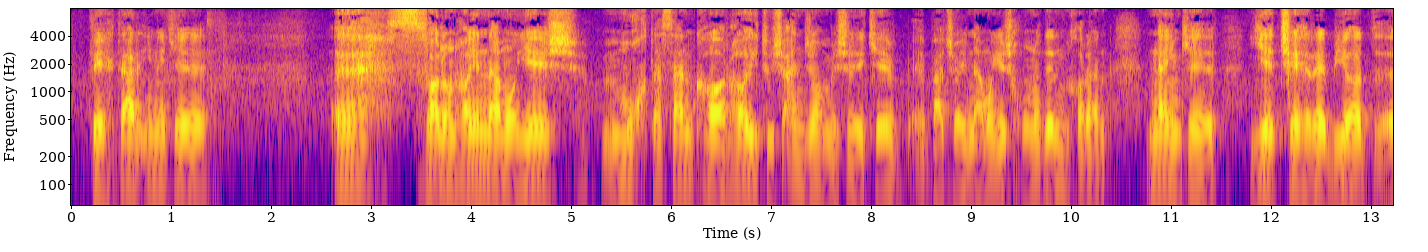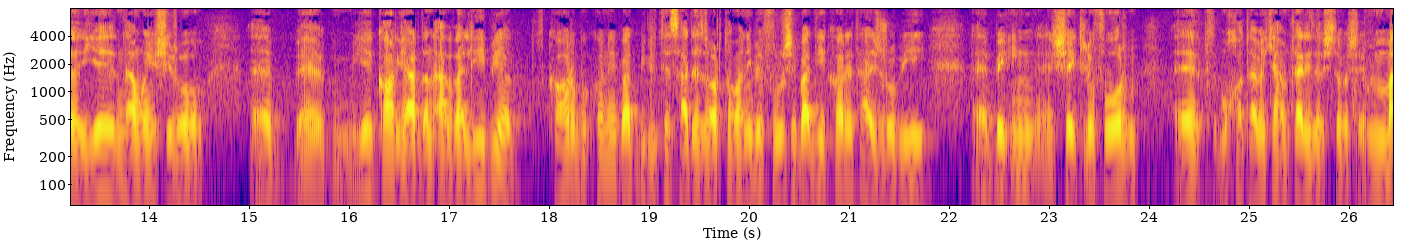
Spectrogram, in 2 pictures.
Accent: Iran; دقیقا ما چون ایرانی هستیم

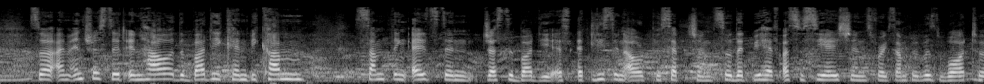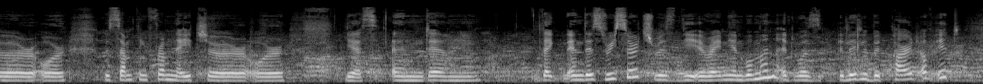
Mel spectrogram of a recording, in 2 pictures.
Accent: Hamburg, Germany; English is a second language; I'm from Hamburg, and I work as a choreographer and also as a performer.

